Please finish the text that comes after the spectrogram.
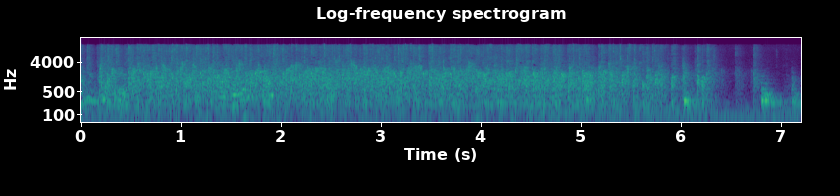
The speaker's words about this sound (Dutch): Dames en heren, mag ik een applaus voor de minister van Ingrid van Engels? Dank u wel.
